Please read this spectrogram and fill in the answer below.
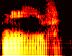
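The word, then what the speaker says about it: Niamh: like an Irish neve, you know, I never would have thought that that was n a i mh was ne.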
